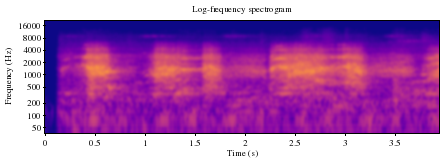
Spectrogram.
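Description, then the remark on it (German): A man coughs in harsh, strained fits, four or so rough bursts in quick succession with a raspy, wheezing edge between them, fairly loud and with no talking; the sound of the 1969 short film "Der Mann, der hustet" (The Man Who Coughs) by Boltanski, which opens his exhibition at the Centre Pompidou. “Mit diesem Geräusch beginnt die Ausstellung. Man hört es, bevor man noch das Bild sieht. Ein Kurzfilm, Der Mann, der hustet, von 1969.”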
